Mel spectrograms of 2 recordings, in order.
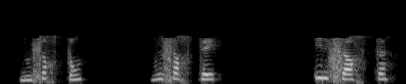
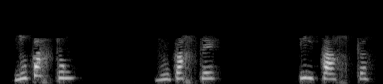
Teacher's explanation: Notez que, du point de vue de la prononciation, les trois personnes du singulier sont identiques. Et les trois personnes du pluriel ont une consonne T qui est absente des trois personnes du singulier.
